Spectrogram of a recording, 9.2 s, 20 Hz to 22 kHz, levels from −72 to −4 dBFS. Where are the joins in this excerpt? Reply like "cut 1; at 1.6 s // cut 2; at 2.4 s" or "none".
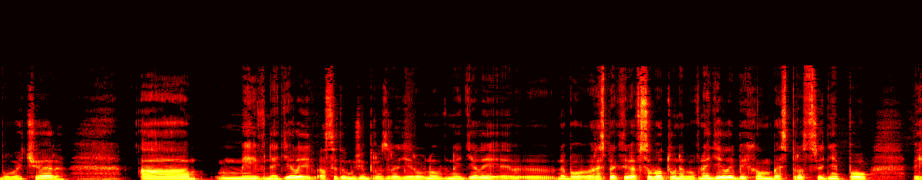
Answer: none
